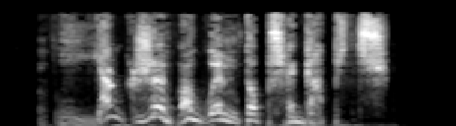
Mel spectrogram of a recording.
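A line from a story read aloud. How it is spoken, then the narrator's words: Angry worried inspector. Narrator (Polish): zaniepokoił się gniewnie inspektor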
